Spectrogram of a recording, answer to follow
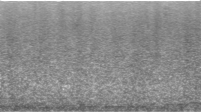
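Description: Quiet room tone with faint rustling of paper.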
